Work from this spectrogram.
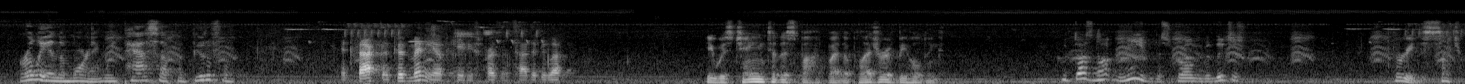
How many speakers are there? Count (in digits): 4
